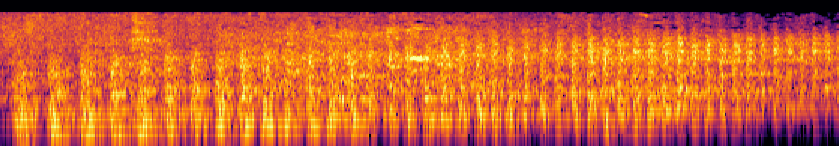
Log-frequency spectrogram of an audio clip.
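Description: A loud, continuous mechanical rumble with rapid rhythmic chugging, like an engine revving blended with train clatter, sustained steadily for several seconds with no voices.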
